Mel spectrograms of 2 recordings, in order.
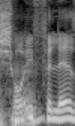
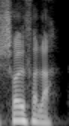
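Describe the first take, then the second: First: The word ends in a short 'e' sound. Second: The word ends in an 'er' sound. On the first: The speaker calls it wrong. "so wie man schreibt" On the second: The speaker calls it right.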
